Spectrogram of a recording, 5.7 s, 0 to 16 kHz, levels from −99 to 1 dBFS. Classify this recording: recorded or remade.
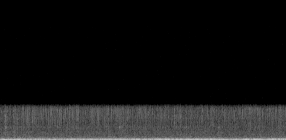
recorded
